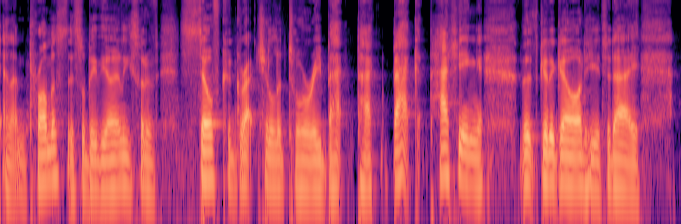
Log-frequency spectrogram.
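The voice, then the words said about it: Australian accent. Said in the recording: “my funny Australian accent”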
